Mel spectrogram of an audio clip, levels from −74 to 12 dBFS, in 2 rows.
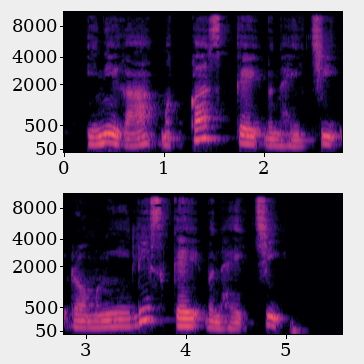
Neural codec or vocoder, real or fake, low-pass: none; real; 9.9 kHz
